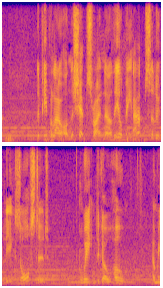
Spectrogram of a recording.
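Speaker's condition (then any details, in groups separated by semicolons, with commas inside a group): No condition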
